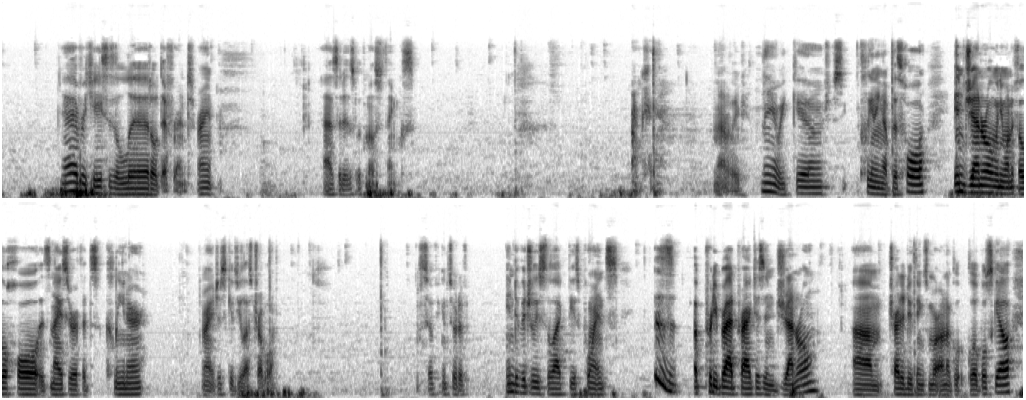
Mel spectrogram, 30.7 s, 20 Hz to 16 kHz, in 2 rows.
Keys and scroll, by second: 7.7 x, 9.8 c, 13.4 c, 14.4 x, 19.4 x, 21.1 x, 29.1 x.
